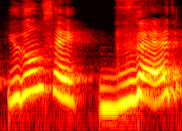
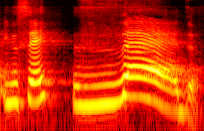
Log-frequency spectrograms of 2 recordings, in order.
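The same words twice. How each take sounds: First: Said in the usual way. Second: Z said slowly with the tongue a little up; Z buzzed, tongue raised, drawn out; French Z. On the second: Shown as a demonstration.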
